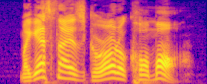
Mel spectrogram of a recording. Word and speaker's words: Gearóid Ó Colmáin: My guest tonight is Gearóid Ó Colmáin, right? Gearóid Ó Colmáin, right? Gearóid, is that how you pronounce it? That's it. Yeah. Okay, that's the Gaelic name.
